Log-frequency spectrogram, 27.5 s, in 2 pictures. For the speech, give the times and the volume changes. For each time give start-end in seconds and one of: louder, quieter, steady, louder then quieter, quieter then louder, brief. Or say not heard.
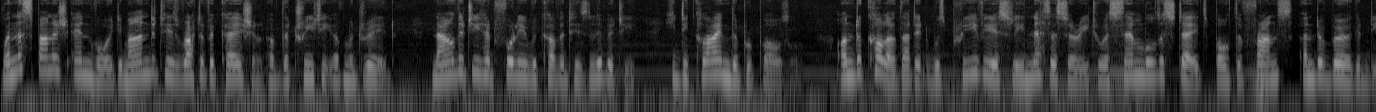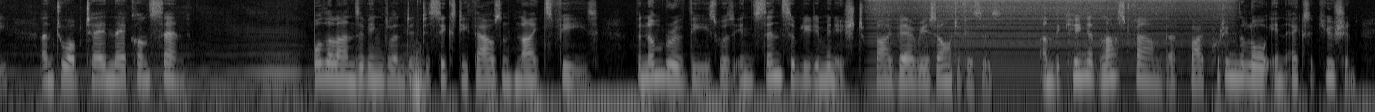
0.0-15.7 steady
16.9-27.4 steady.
